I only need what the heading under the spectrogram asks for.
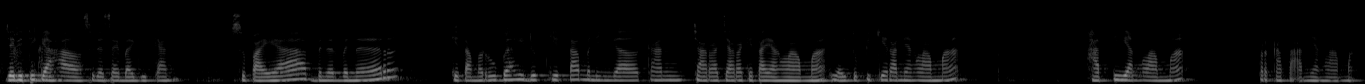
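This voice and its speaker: A woman pastor giving a lively church sermon, animated and leading the congregation in call-and-response. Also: lowish voice, normal speed.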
